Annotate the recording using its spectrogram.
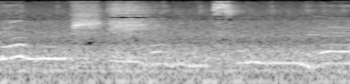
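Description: A woman singing solo in Hindi, holding long notes that slide up and down between short sung syllables.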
